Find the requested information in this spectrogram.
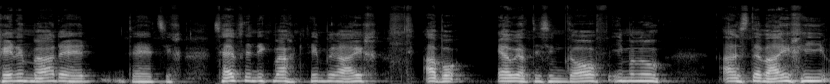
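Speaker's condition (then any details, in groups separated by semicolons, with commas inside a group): Cerebral palsy; cerebral palsy from birth, physical not cognitive, wheelchair user, moved on knees as child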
